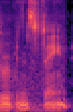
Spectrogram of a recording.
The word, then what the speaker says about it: Rubenstein: So my name is spelled Rubenstein, so it's Ruben, and we say Stein.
